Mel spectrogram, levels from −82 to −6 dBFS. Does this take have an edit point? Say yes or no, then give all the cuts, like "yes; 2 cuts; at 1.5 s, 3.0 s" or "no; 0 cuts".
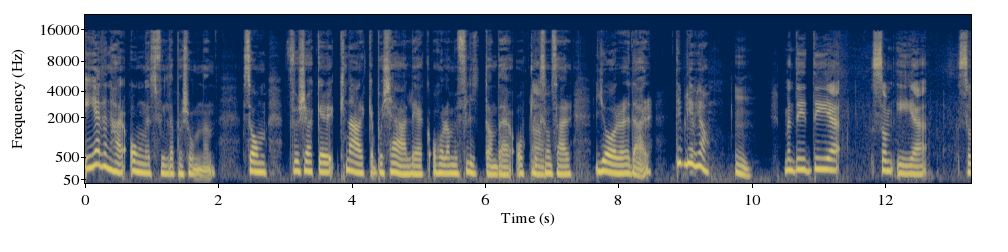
no; 0 cuts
